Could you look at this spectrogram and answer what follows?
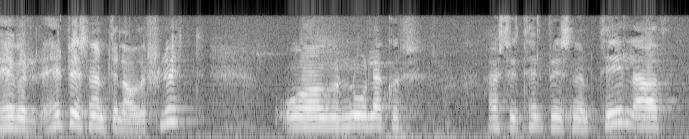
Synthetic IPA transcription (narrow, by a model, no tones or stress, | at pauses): hɛvʏɾhejlpɾɪðɪsnɛmt̪ɪnaːwðʏɾ̥flʏht̪ | ɔɣnulɛkːʏɾ̥ | hajst̪vɪt̪hejlpɾɪðɪsnɛmt̪ʰːɪlað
